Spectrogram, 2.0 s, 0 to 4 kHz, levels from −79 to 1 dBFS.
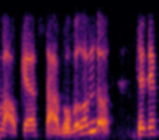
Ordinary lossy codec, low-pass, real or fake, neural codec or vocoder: Opus, 24 kbps; 3.6 kHz; real; none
